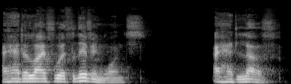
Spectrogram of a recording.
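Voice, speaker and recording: A man's voice: medium pitch, normal speed, pitched above the performer's own voice, lightly acted. A man voicing a guarded young woman, bitter and grieving, in a storybook reading.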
